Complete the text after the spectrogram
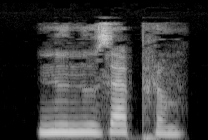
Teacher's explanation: the S on the end of the first nous is silent, but the second one is heard.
